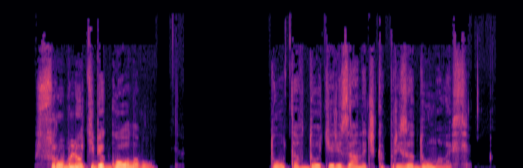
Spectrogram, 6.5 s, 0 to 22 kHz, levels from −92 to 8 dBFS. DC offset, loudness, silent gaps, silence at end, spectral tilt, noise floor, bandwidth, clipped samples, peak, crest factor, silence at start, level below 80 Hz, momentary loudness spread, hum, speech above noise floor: under 0.1%; -19 LUFS; 1.97-2.10 s, 2.31-3.34 s; 0.7 s; -6 dB/octave; under -90 dBFS; 18.5 kHz; under 0.1%; 0 dBFS; 20 dB; 0.45 s; -58 dBFS; 16 LU; none; over 72 dB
